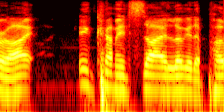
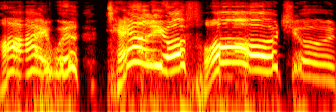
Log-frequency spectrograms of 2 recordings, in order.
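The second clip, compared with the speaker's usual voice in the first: put-on very high, swooping, hokey old woman fortune-teller voice; 4 dB louder than usual. Mocking someone's culturally insensitive bit, in a hokey old woman voice. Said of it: "this really hokey old woman voice".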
